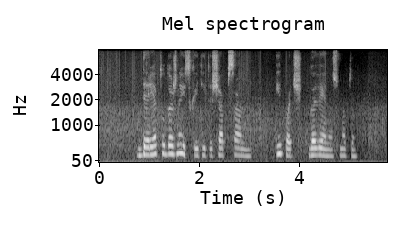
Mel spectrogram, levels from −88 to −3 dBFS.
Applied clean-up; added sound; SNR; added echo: none; Wind; 19 dB; none.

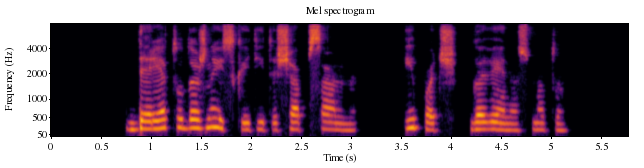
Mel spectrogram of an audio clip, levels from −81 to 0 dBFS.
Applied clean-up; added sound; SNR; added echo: none; none; none; none.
